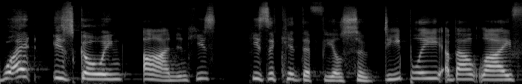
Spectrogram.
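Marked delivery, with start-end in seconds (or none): 0.0-1.8 hearty, slow delivery, full of gusto. Retelling a middle child's catchphrase, imitating it with gusto. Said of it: "it's with that gusto".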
